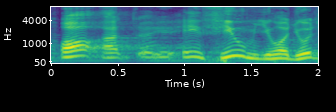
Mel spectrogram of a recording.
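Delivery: ordinary talk, nothing marked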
